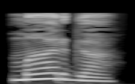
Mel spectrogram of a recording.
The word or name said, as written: ಮಾರ್ಗ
